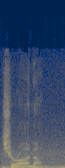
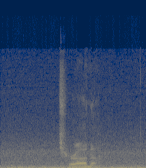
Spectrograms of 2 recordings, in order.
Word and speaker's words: Toronto: Torana. That's how we pronounce it. Tana.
